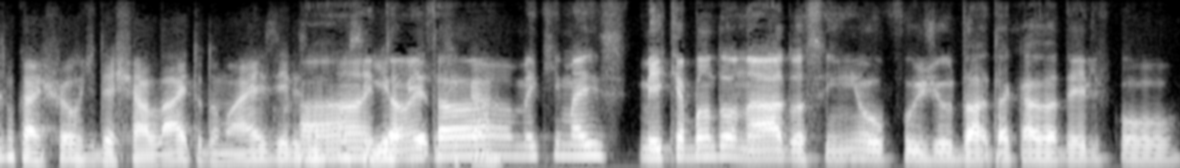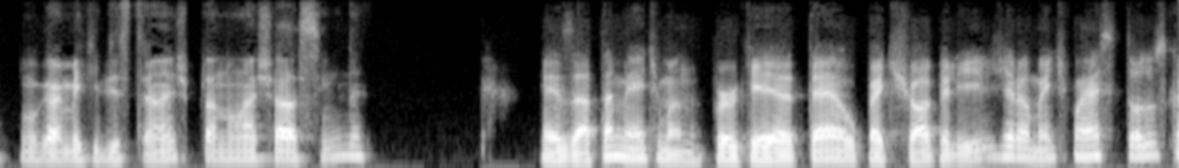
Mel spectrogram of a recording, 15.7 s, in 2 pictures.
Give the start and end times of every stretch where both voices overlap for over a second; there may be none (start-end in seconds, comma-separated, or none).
2.0-3.4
